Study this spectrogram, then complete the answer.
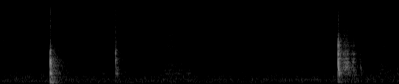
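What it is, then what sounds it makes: Chalk on a chalkboard. White chalk held in the fingertips scratches detailed curly lines on a large wood-framed chalkboard. Three short, sharp chalk strokes stand out, each a crisp midrange tick with a bright edge and a brief tail, plus a fainter soft scrape between them. The background stays quiet.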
